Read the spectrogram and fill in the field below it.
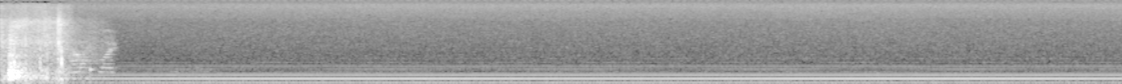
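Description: A low steady electrical hum drones.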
